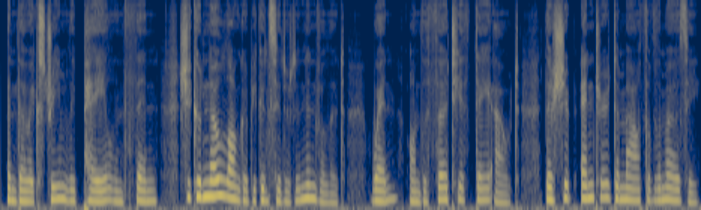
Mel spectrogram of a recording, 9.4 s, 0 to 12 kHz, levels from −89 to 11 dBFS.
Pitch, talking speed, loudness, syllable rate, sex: 180 Hz, 180 wpm, -19 LUFS, 5.1 syllables/s, female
